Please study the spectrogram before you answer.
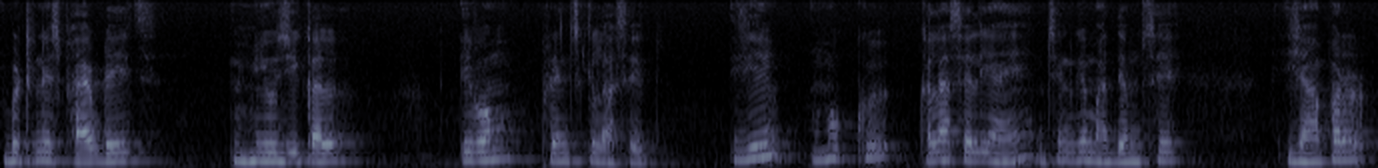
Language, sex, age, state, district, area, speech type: Hindi, male, 60+, Madhya Pradesh, Bhopal, urban, spontaneous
